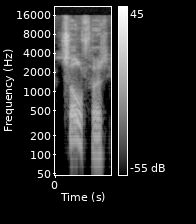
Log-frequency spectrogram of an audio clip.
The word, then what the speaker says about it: Salford: Um, next on the list, Salford. Is that how you pronounce that? Salford, yeah.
